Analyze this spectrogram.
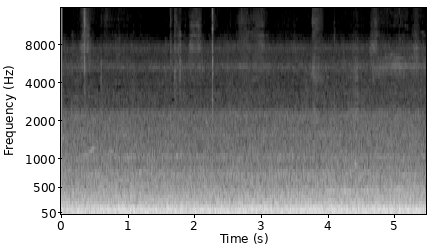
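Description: Steady, even rumble of an airliner cabin during descent, the engines and rushing air heard from a window seat.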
